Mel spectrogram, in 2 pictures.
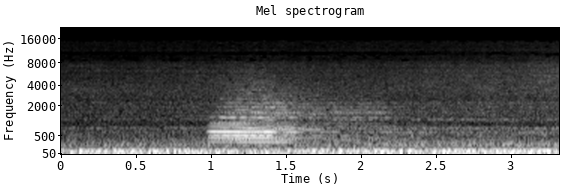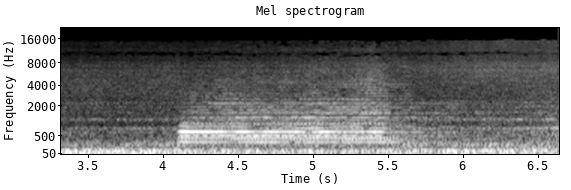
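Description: A train horn blows loudly in long blasts.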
